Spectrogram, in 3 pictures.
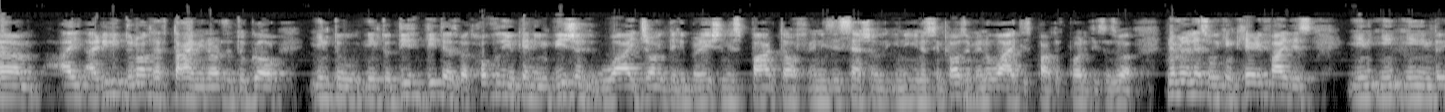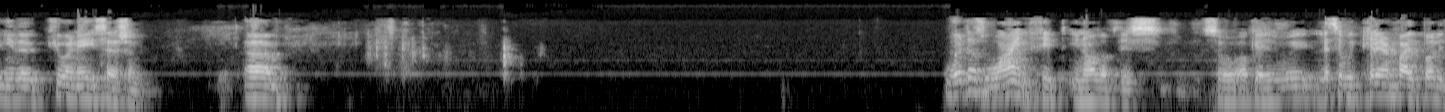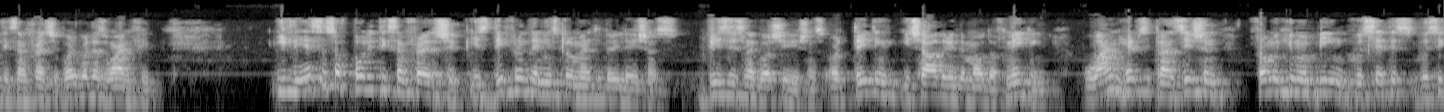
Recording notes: Part of the Politics in Strange Places conference held n Oxford University, September 2010.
